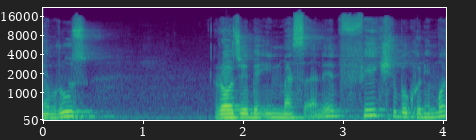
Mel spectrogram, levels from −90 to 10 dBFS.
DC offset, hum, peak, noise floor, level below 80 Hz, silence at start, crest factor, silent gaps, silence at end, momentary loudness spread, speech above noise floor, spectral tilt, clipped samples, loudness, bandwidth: under 0.1%; none; 0 dBFS; -47 dBFS; -50 dBFS; 0 s; 16 dB; none; 0 s; 9 LU; 31 dB; -5.5 dB/octave; under 0.1%; -16 LUFS; 19 kHz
